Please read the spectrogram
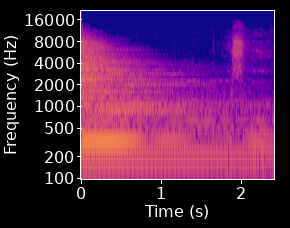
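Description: Korean jing (large brass gong) ringing on after being struck with a padded mallet, its tone dying away slowly, with the pitch bending downward near the end.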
